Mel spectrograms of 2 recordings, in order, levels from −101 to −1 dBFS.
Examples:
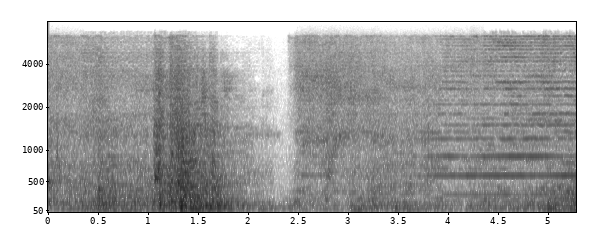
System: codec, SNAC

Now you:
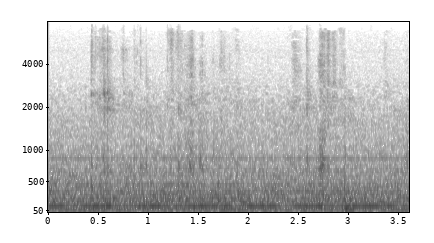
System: none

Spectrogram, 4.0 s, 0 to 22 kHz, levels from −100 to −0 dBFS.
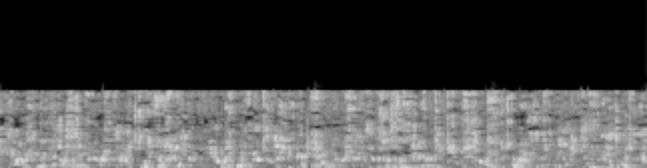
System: vocoder, Vocos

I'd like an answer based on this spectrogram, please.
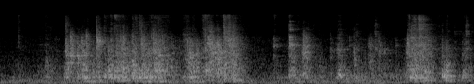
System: none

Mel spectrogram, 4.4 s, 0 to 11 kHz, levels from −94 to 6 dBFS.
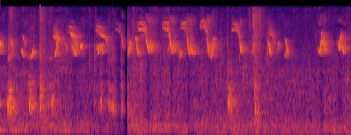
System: none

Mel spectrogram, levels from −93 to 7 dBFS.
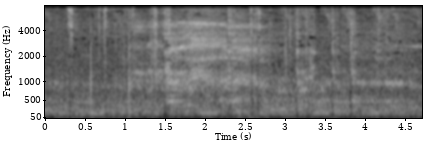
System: vocoder, Vocos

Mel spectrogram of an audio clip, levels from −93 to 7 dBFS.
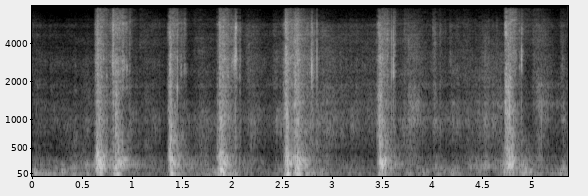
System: codec, SNAC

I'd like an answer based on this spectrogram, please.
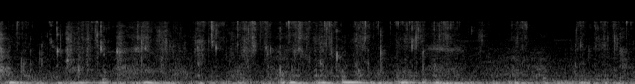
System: vocoder, Vocos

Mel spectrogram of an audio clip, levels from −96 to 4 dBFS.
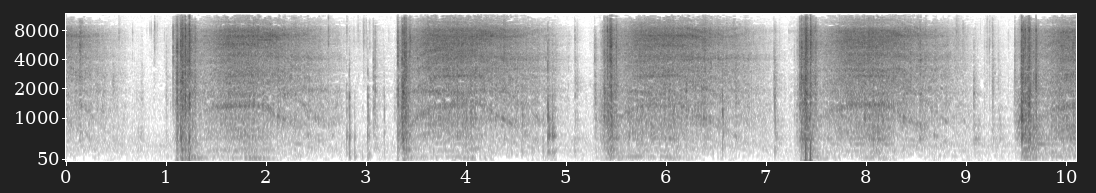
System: none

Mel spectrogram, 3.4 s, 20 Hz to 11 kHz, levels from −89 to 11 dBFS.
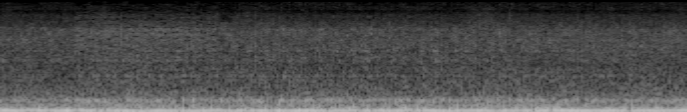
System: vocoder, Vocos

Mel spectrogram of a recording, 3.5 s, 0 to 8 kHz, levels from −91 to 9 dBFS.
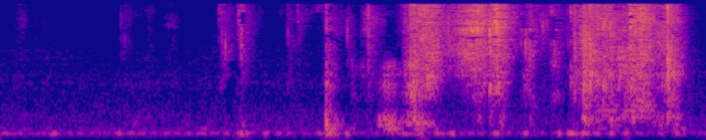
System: none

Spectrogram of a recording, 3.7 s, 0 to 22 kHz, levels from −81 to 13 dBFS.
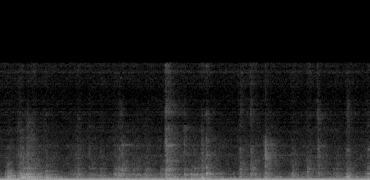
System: autoencoder, DAC-VAE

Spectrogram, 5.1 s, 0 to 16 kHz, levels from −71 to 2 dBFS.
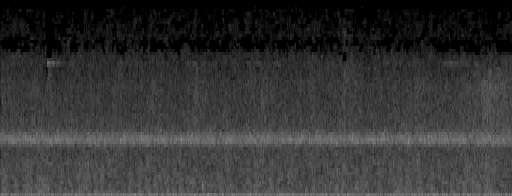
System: none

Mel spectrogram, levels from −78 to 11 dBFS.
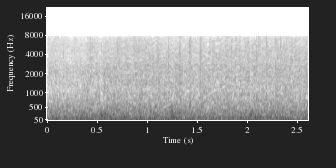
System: none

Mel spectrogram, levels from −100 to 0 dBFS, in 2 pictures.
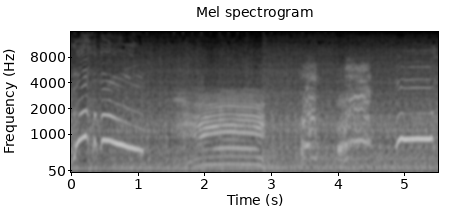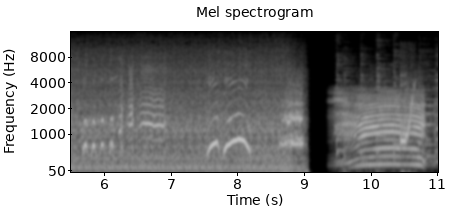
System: none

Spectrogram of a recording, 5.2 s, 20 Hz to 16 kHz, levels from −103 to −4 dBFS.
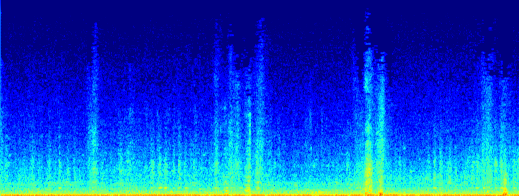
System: none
